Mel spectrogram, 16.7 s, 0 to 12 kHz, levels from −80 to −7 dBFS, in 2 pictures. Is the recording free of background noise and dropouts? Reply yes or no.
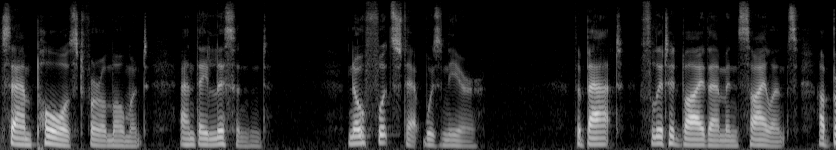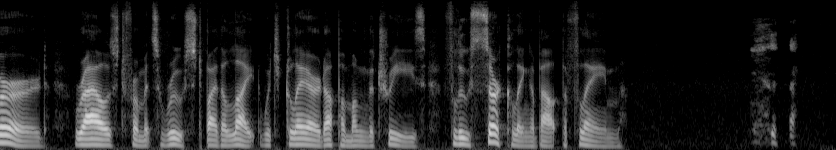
no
